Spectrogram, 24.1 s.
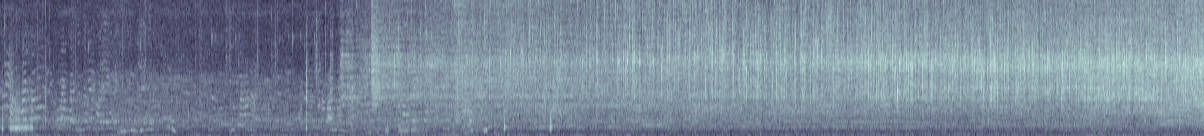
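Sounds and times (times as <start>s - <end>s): meat sizzling in hot oil: 6.8s - 24.0s.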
